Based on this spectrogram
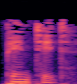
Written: painted

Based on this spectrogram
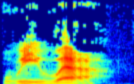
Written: we were

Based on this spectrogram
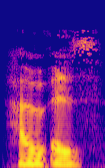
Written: how is

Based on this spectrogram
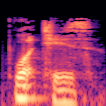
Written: Watches

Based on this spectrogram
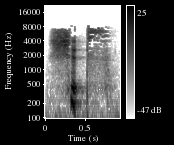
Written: Ships

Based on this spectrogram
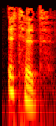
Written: it'd

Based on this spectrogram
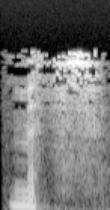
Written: Myths

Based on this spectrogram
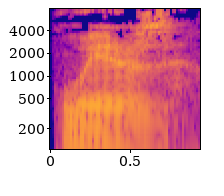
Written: Wears

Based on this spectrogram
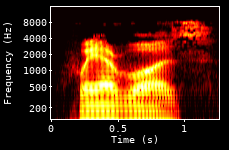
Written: where was

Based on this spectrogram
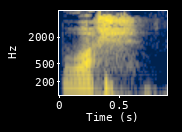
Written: wash

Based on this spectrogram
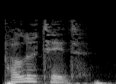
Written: polluted

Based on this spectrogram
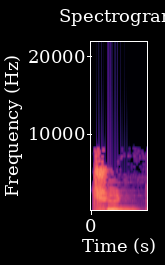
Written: tune

